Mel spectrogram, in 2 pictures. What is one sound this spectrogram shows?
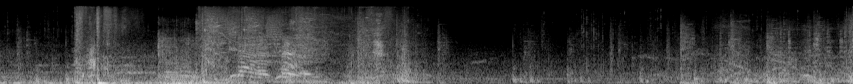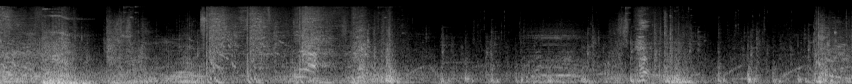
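Blades clash against metal with sharp sparking hits.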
